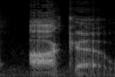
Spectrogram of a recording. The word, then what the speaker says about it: Akka: How do you pronounce AKKA, A-K-K-A? I've only ever read it. – As far as I know, the pronunciation is AKKA with the more full-sounding AH sound, AKKA.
